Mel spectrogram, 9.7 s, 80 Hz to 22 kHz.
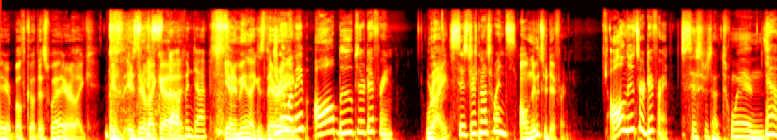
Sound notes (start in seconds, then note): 1.4 laughs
